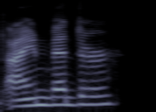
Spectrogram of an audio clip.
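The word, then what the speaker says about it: Einbinder: Hannah Ein, is it Einbender? – Yes.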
